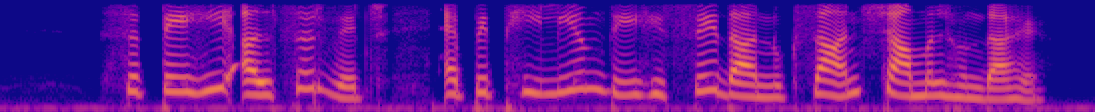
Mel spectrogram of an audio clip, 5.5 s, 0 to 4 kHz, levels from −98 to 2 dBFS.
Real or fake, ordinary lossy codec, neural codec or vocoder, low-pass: real; none; none; 3.6 kHz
